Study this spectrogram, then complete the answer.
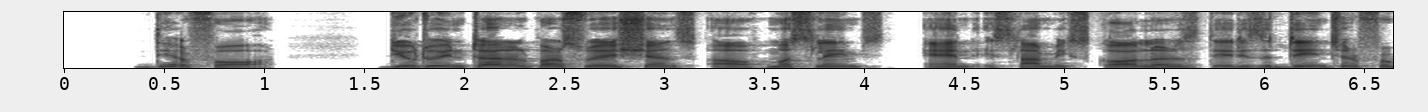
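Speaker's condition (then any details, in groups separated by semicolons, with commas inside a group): No condition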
